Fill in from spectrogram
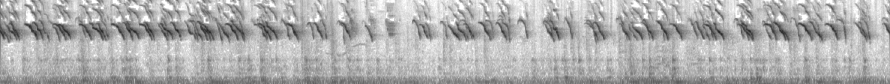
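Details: A flock of chicks about three weeks old, taken away from their mother hen, peep continuously: many shrill, falling chirps overlapping in quick succession, with a soft low background hum throughout.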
